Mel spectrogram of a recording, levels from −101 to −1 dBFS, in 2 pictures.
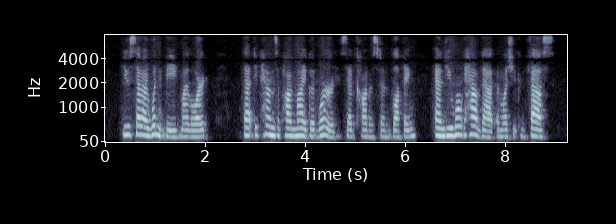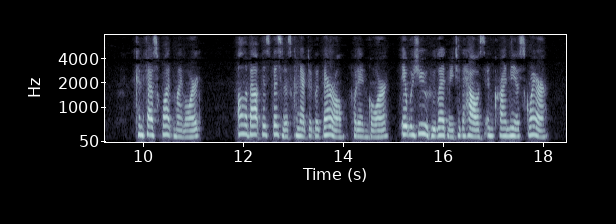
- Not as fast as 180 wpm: Yes, average, 160 wpm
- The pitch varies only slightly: No, average, 3.5 semitones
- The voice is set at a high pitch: Yes, high, 200 Hz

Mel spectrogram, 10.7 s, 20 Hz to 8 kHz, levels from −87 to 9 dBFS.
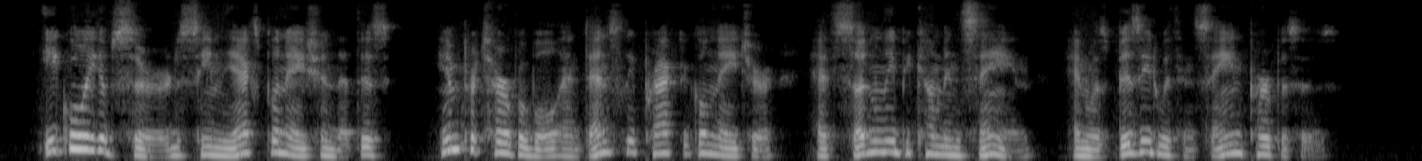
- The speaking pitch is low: No, medium, 150 Hz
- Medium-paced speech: No, slow, 125 wpm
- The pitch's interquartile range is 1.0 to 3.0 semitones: No, wide, 5.6 semitones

